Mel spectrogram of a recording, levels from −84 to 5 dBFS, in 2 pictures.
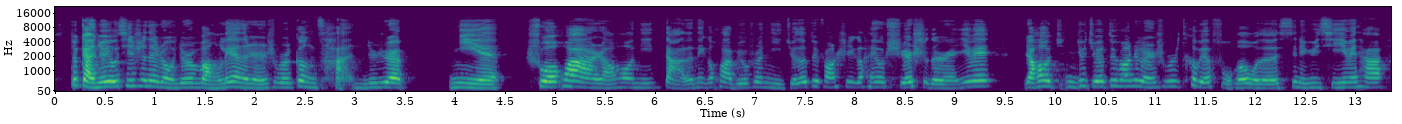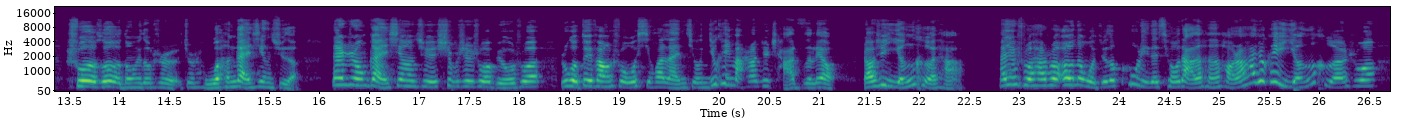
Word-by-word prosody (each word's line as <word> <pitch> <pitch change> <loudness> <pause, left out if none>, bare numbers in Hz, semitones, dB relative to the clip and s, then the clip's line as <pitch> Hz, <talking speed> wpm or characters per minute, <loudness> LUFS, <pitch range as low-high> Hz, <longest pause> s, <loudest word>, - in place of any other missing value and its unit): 就 300 - +1
感 290 -8 +10
觉 230 +2 +3
尤 245 0 +8
其 280 +1 -6
是 280 -1 -5
那 260 -1 0
种 210 -4 0
就 210 - -5
是 - - -1
网 190 -3 0
恋 235 +2 0
的 205 - +1
人 190 -1 -3
是 220 - -16
不 215 - -6
是 215 - -4
更 220 -4 -2
惨。 195 -1 -7
就 210 +1 -11
是， 220 -2 +4 0.4
你 195 -4 -1 0.3
说 245 -2 +4
话， 250 -6 +7
然 190 -1 -5
后 215 0 -7
你 205 0 -19
打 - - -5
的 190 - -9
那 220 +2 -16
个 220 - -12
话 225 -2 -5
比 195 - -14
如 200 - -12
说 235 - -10
你 200 -4 -18
觉 195 +2 -12
得 230 - -3
对 255 0 -7
方 225 -1 -6
是 255 - -19
一 - - -11
个 225 - -7
很 230 -1 -13
有 230 -1 -9
学 225 0 -3
识 235 -2 -9
的 190 -2 -4
人， 175 -1 -6
因 240 +2 -4
为 265 +1 +1 0.3
然 220 -1 +4
后 260 +1 +2 0.2
你 240 -1 -13
就 275 +2 -10
觉 250 -1 -8
得 250 - +2
对 275 +2 -9
方 270 0 -2
这 270 - -5
个 245 - -1
人 220 +1 -6
是 255 - -19
不 255 - -8
是 255 - -10
特 300 +4 -6
别 230 -4 -2
符 225 -6 -16
合 195 +1 +1
我 185 -2 -2
的 185 0 -2
心 200 +5 -12
理 215 - -10
预 215 +1 -14
期， 210 +1 -9
因 225 - -6
为 225 - -5
他 220 -2 -1 0.2
说 265 -1 +9
的 - - +7
所 245 - +5
有 235 -3 +3
东 205 0 -4
西 210 - -9
都 210 0 -7
是 210 -2 -7
就 215 - -14
是 215 - -20
我 195 +3 +5
很 225 +3 -6
感 205 -5 +4
兴 240 -1 -7
趣 200 -2 -11
的。 - - -7 0.3
但 330 0 +5
是 330 - -6
这 320 - +2
种 300 0 +4
感 295 -1 +3
兴 275 -3 -2
趣 475 - -2
是 - - -7
不 - - -12
是 - - -2
说 240 - +1
比 205 - -12
如 200 +1 -3
说， 245 +2 +3 0.2
如 265 - -5
果 265 - +9
对 270 0 +4
方 250 -2 +6
说 480 -2 -3
我 470 - +1
喜 240 - -8
欢 230 0 -1
篮 190 +1 -4
球， 215 +1 -11
你 215 - -16
就 345 - -7
可 400 - -8
以 320 - -8
马 280 - -3
上 255 +1 -5
去 275 - -9
查 290 +4 -9
资 200 0 -11
料， 215 +2 -2 0.2
然 230 - +5
后 250 - +1
去 330 - -1
迎 270 +1 0
合 - - -2
他， - - -11 0.3
他 295 - 0
就 340 - -4
说 320 -4 +3
他 295 0 +1
说， 310 0 +5
哦， 320 +2 +6
那 315 - +2
我 485 -3 -2
觉 480 - -3
得 - - +1
库 375 -6 -12
里 485 - -8
的 465 - -2
球 240 - -4
打 255 - +1
得 220 - +1
很 220 0 -6
好， - - -2
然 - - +1
后 - - -6
他 420 - +1
就 - - +5
可 475 - -4
以 300 - -7
迎 - - -1
合 230 - -4
说： 275 +1 -1
235 Hz, 360 characters per minute, -26 LUFS, 210-275 Hz, 0.4 s, 感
